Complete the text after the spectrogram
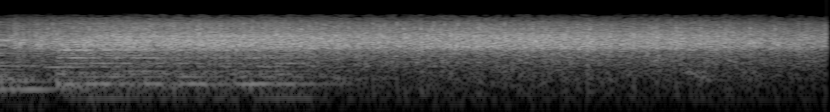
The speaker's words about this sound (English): Your applause gives proper salute to three fine performances. And now Charles Boyer, Paulette Goddard, and Susan Hayward return to the footlights.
